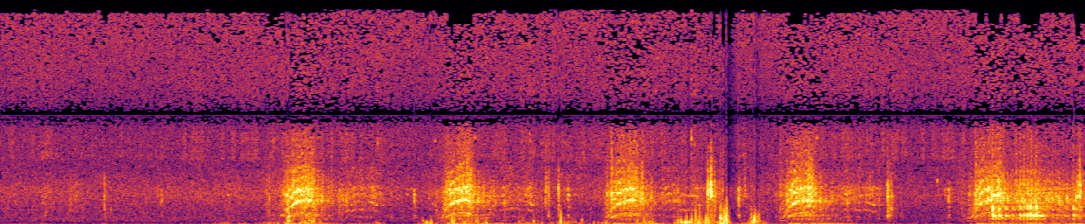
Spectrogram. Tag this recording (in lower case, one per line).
outside, rural or natural
vehicle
